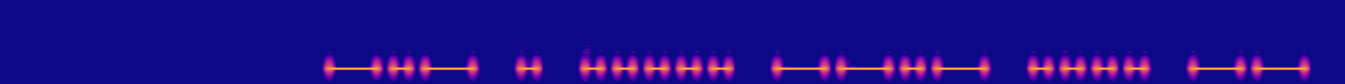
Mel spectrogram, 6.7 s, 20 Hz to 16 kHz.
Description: Morse code, heard as a keyed tone, about 18 wpm, 700 Hz. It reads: KE5QHM
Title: Speed Racing - USA 2x3 Call Signs 15wpm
